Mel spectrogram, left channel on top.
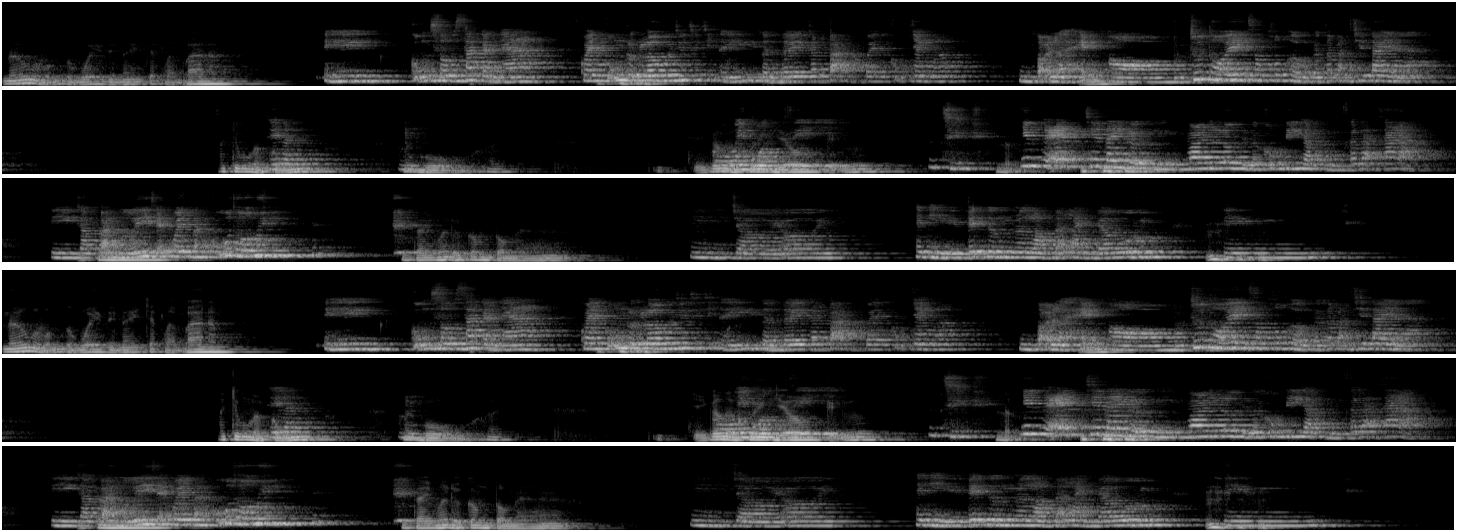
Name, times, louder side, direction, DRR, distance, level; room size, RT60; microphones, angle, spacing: voice 1, 0.0-2.3 6.2-6.5 10.8-11.1 16.7-17.7 18.5-19.5 21.1-21.2 21.4-23.4 24.5-24.7 25.3-25.9 29.8-30.7 33.1-34.8 41.1-41.4 41.6-41.7, right 2 dB, 60° right, 9 dB, 0.6 m, -27 dB
voice 2, 3.2-3.8 4.1-5.4 5.8-9.5 10.2-14.2 17.2-17.7 18.5-18.7 21.6-22.8 23.8-24.3 24.7-28.7 29.6-32.3 33.0-33.1 36.0-37.4 38.2-40.6 41.3-42.2, equal, 35° left, -5 dB, 3.3 m, -27 dB
13.5 x 8.8 x 3.6 m, 1.2 s
head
